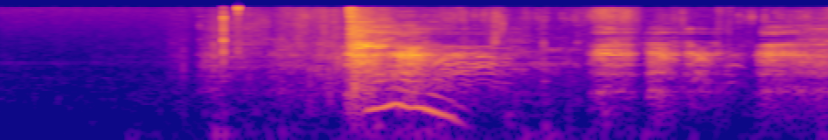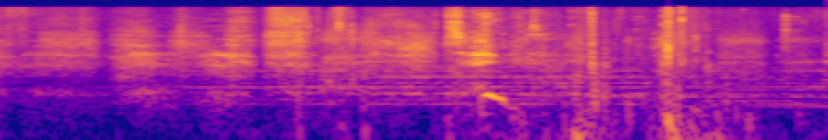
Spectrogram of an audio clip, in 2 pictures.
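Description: Men's excited whoops and laughter with heavy breathing: a loud rising-and-falling shout about two seconds in and falling cries near the end, over rustling and crunching as the hunters move through dry brush.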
